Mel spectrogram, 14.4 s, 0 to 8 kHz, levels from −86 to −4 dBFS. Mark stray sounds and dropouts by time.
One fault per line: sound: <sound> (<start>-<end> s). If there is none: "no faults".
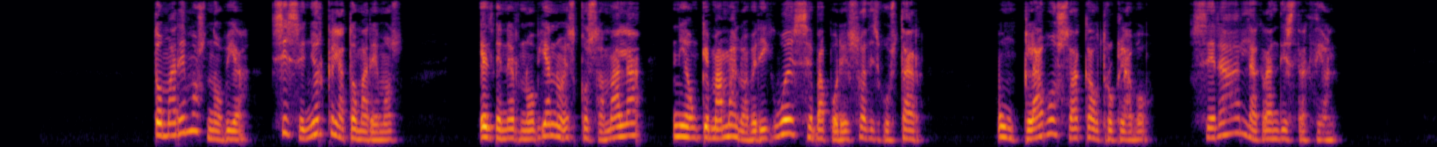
no faults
